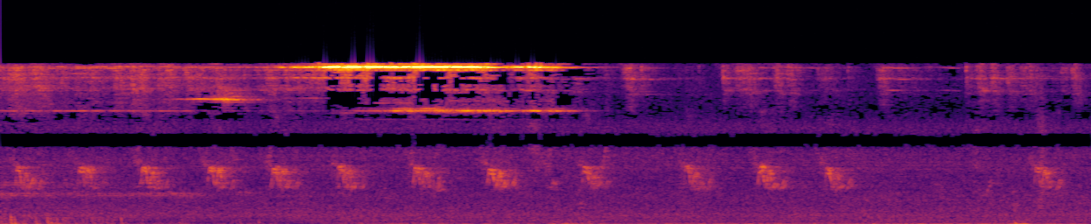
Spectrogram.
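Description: A bird repeating a short high chirp about twice a second, with a short pause near the end, over a steady low rumble.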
